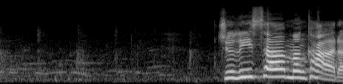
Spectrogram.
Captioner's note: audience applauding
